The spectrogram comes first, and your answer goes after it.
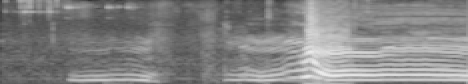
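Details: Norman, a foster Great Dane, vocalizes that he is ready to eat breakfast: a short moaning note, a pause, then a longer rising whine-like howl that breaks and settles into a steady sustained tone.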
